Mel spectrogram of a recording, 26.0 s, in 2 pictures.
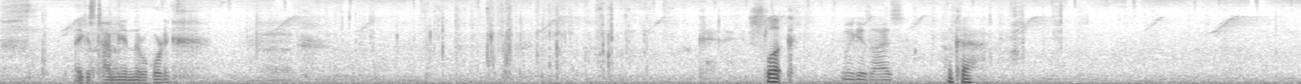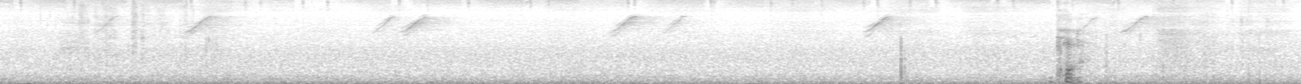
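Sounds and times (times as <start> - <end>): high-pitched hiss: 0.0 - 26.0.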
